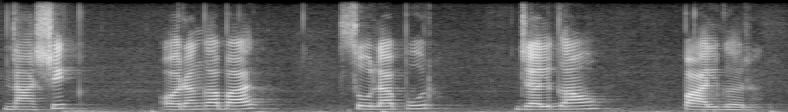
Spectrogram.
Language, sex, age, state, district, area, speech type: Sindhi, female, 30-45, Maharashtra, Mumbai Suburban, urban, spontaneous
